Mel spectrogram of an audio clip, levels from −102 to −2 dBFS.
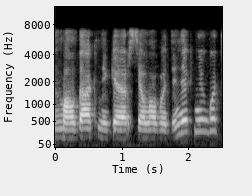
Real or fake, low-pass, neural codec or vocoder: fake; 7.2 kHz; codec, 16 kHz, 8 kbps, FreqCodec, smaller model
